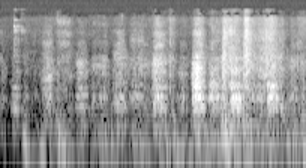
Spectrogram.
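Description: Large Newfoundland dog panting close to the microphone, rhythmic breaths that grow louder about halfway through.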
